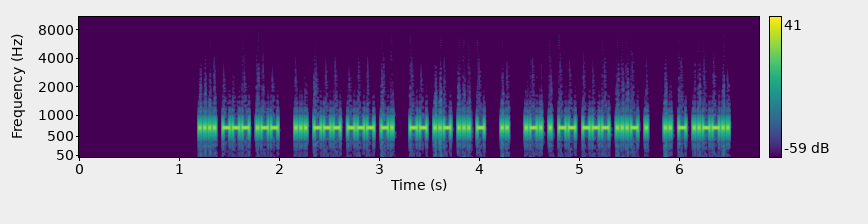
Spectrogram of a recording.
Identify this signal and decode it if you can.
Morse code, heard as a keyed tone, about 52 wpm, 700 Hz. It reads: HOW SOON MUST I REMOVE IT?
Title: Sentences from Top 1000 Words - Review Part 5 - 50wpm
